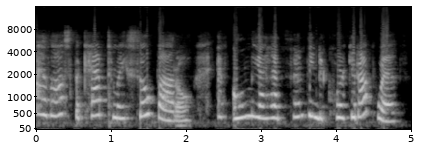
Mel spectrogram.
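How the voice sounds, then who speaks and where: A woman's put-on character voice, squeaky and extremely high in pitch. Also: moderate pace. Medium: read story.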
